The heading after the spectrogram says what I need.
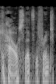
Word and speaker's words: Coues: naturalist named Elliot cows his name was pronounced like house people would mispronounce all the time saying cows like a cow kind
